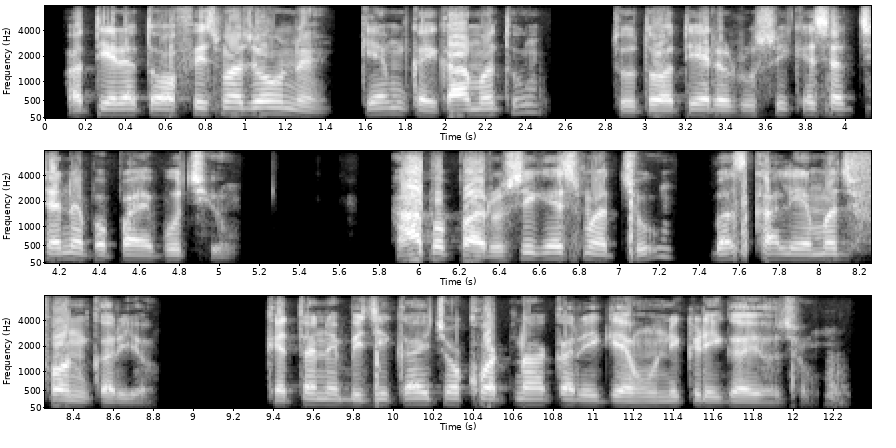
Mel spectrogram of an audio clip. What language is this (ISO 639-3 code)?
guj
